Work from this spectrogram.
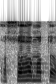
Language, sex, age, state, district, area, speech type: Odia, male, 60+, Odisha, Jajpur, rural, read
